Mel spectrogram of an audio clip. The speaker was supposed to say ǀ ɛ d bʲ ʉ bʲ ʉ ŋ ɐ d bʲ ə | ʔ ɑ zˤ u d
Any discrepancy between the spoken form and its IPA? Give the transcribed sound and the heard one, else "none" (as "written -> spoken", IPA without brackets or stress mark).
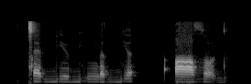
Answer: ɐ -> ə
